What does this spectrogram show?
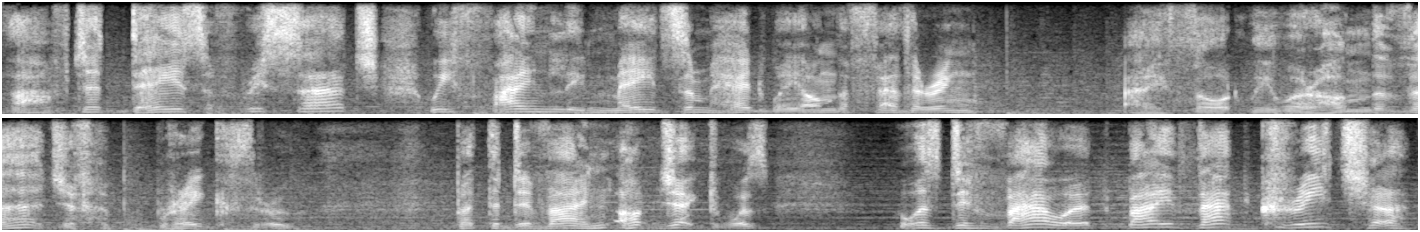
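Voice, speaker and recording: A brooding, zealous scholar of a fantasy temple, a man obsessed with immortality. His voice sits a little high and moves very slowly through formal, theatrical phrases. Music plays clearly behind him, as in a dramatic video game scene. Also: lively intonation. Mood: weary, despairing. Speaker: video game character actor.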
